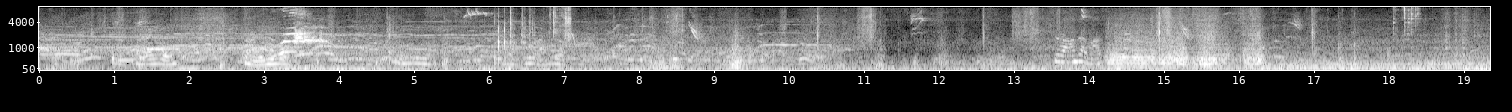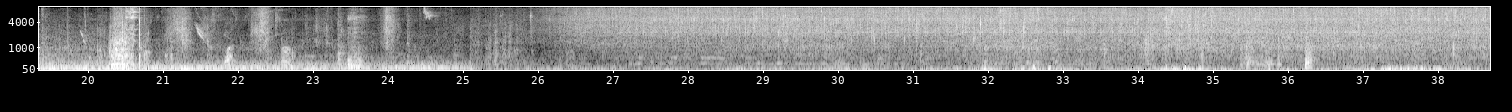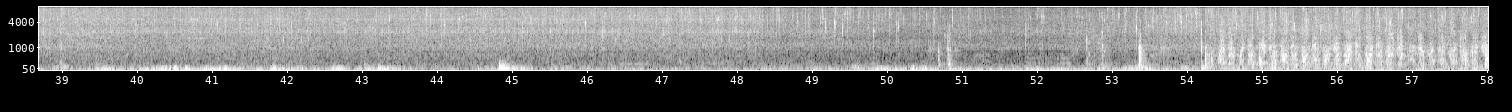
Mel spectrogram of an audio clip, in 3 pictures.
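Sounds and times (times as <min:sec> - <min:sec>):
fillets sizzling in oil: 0:25.8 - 0:58.0.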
